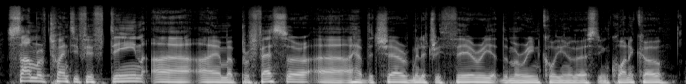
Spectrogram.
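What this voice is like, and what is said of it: West London accent. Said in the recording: “a kid from West London ... a guy with a funny accent”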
